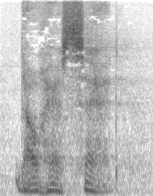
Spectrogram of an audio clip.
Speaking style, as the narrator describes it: replied calmly

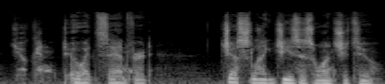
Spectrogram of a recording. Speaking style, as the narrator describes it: Nadine whispered

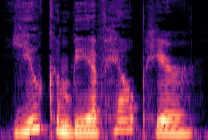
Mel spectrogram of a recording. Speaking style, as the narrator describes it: the Spirit whispered

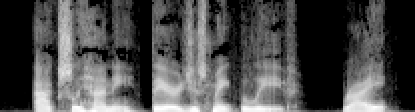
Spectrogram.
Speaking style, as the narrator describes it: Uma asked

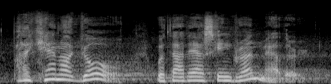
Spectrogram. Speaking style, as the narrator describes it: faltered Rupert

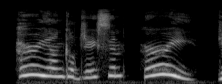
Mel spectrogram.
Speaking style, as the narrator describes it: He shouted

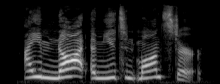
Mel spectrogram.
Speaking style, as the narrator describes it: Lacey shouted back

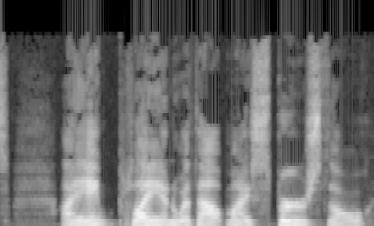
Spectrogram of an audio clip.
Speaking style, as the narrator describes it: he growled

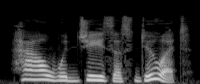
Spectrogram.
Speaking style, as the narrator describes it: I found myself asking him in a kind, unruffled voice

